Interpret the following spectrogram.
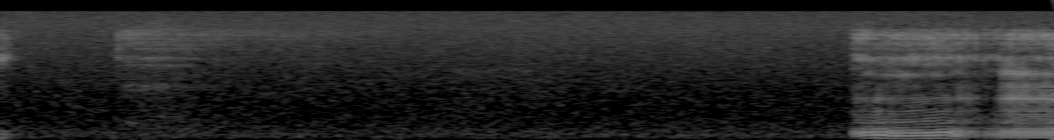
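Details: Male dog napping, heavily snoring and twitching, which he does all the time: quiet room, then a loud rattling, rumbling breath near the end; snoring.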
